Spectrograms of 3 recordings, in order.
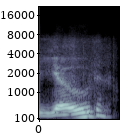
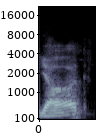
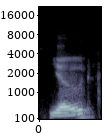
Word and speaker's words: Yod: next one is a yod some people pronounce it yad yod and it just looks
